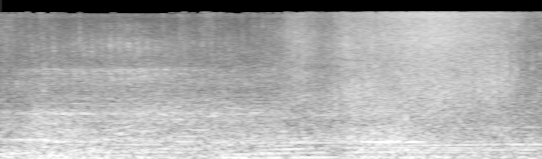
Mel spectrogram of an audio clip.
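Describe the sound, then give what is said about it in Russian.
Balashov's car, driven by his chauffeur, pulls off and drives away, its engine humming steadily with a low, even drone and a faint rev. No one speaks. “Машина Балашова уезжает.”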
